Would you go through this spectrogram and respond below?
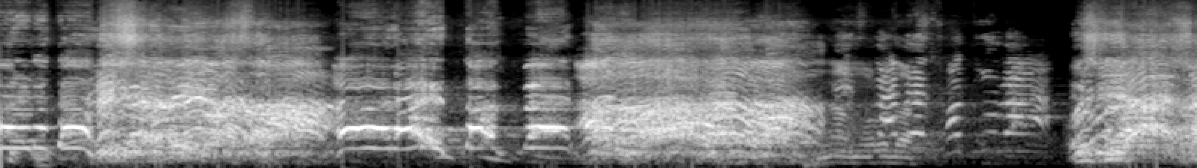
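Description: A large crowd at an outdoor Bangla religious sermon shouts a slogan in unison, loud repeated chanted phrases separated by short pauses, with a single voice leading between the crowd's responses.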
